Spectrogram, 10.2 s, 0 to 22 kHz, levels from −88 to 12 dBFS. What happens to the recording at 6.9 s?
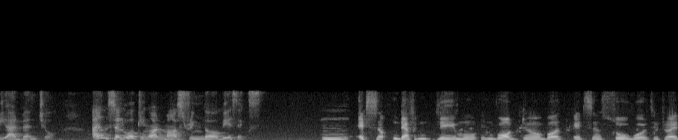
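Echo leak at 6.87–6.95 s: a faint scrap of the speech returns 270 ms late, likely because a loudspeaker end's echo canceller missed it.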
